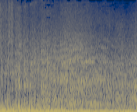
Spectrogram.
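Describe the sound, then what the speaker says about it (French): An explosion sound effect from the anime RE:Creators, a loud, dense low boom with rumbling, noisy texture that fills the whole short moment without a break. "Mais surtout, et là vous me voyez venir, les explosions."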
